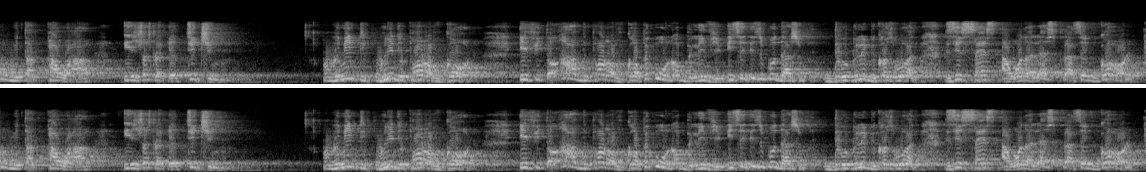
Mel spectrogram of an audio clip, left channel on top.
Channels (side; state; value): both; normal; correlation 0.80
